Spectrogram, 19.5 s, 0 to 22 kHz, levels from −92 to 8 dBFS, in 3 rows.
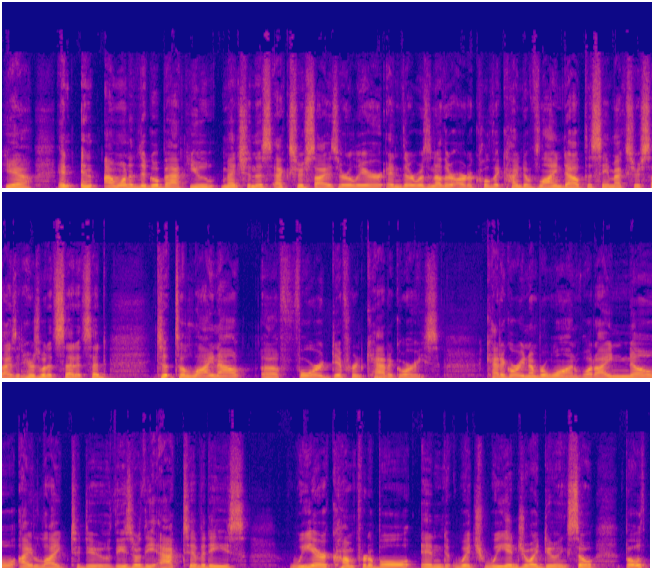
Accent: American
